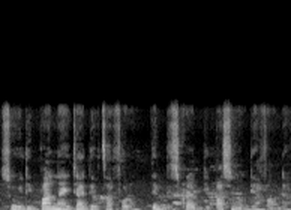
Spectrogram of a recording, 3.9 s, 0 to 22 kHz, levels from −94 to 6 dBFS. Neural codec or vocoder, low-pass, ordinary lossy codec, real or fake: vocoder, 44.1 kHz, 128 mel bands every 512 samples, BigVGAN v2; 10.8 kHz; Opus, 64 kbps; fake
